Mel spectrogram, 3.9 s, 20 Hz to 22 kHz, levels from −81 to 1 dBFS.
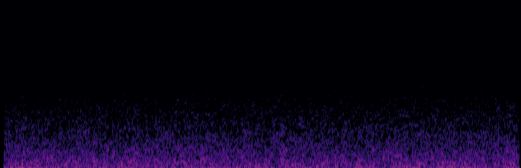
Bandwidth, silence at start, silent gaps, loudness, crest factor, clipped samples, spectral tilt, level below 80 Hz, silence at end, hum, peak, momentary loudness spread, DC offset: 16.5 kHz; 0 s; none; -56 LUFS; 16 dB; under 0.1%; -6.5 dB/octave; -60 dBFS; 0 s; none; -38 dBFS; 1 LU; under 0.1%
